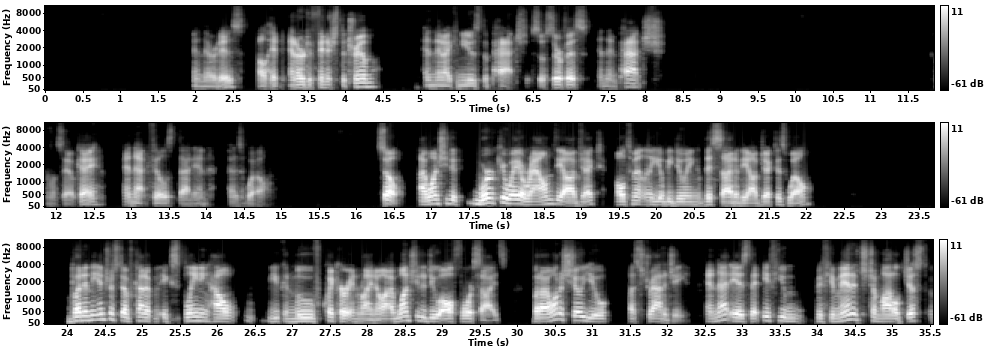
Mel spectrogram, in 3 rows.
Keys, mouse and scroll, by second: 1.2-1.9 typing, 1.2 click, 4.0 Return, 6.7 click, 8.4-13.9 drag, 13.9 middle click, 14.0-15.4 scroll, 15.4-16.3 scroll, 16.3 click, 19.5 scroll, 25.0 right click, 26.1-26.4 scroll, 33.9 click, 35.4-35.5 typing.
